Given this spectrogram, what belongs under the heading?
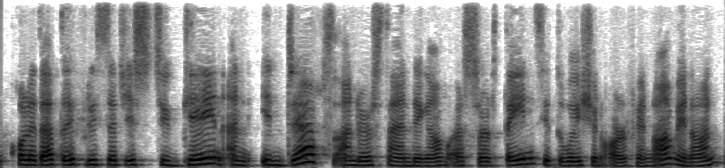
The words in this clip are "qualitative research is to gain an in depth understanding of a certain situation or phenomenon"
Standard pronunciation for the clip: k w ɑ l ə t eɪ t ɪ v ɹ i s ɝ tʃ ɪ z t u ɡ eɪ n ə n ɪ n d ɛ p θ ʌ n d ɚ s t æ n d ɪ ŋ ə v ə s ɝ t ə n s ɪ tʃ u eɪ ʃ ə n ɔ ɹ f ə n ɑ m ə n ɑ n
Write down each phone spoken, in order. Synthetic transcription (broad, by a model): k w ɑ l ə t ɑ t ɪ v ɹ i s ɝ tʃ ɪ s t u ɡ eɪ n ə n ɪ n d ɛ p s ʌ n d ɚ s t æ n d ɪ ŋ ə f ə s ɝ t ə n s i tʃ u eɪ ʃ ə n ɔ ɹ f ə n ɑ m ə n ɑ n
